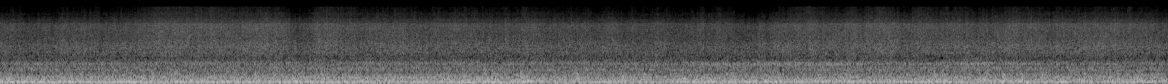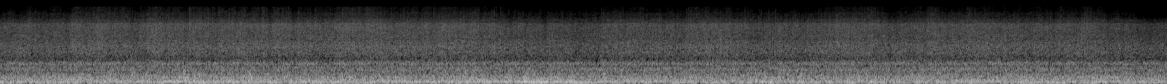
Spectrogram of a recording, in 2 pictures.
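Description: Rain drums steadily on a car windshield.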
